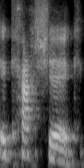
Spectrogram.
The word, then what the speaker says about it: Akashic: It's the Akashic.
